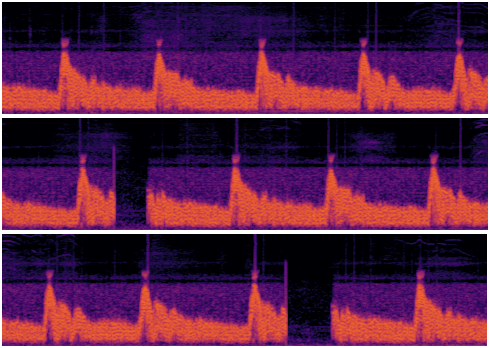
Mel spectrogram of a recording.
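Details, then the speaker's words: Pulsed-wave Doppler arterial flow signal in an ultrasound teaching demo, showing systolic and diastolic velocity over time: regular whooshing pulses about once a second, each rising sharply then fading. "Esto es lo que llamamos dopper de onda pulsada sobre este gráfico me está representando velocidad máxima o sistólica velocidad mínima o diastólica en función del tiempo"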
